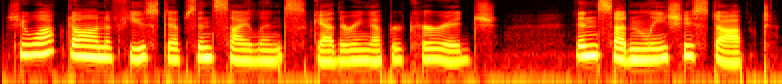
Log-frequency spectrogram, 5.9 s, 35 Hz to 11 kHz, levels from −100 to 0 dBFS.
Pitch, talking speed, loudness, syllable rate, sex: 205 Hz, 165 wpm, -17 LUFS, 5.1 syllables/s, female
